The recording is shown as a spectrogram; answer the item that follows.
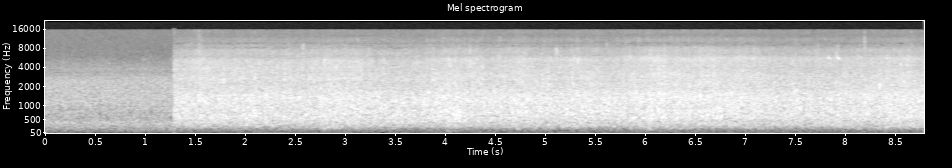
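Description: Steady rush of a river's flowing water. It starts fainter, then turns abruptly louder about a second in and holds steady.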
